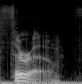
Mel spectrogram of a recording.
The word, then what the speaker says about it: Thoreau: I learned from NPR recently that it's actually pronounced Thoreau.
